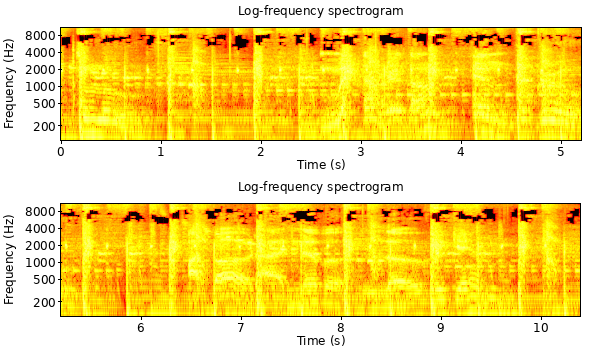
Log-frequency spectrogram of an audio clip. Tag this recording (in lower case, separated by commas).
exciting music, music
